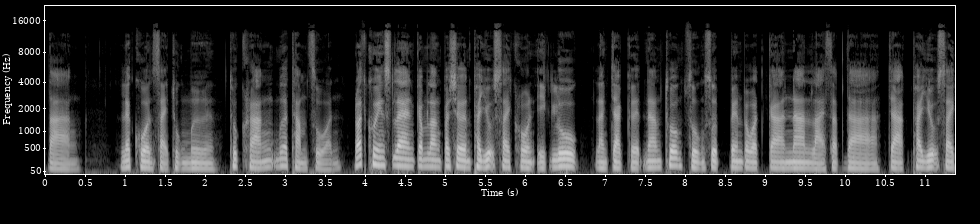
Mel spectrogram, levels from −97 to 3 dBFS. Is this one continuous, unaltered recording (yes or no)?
no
